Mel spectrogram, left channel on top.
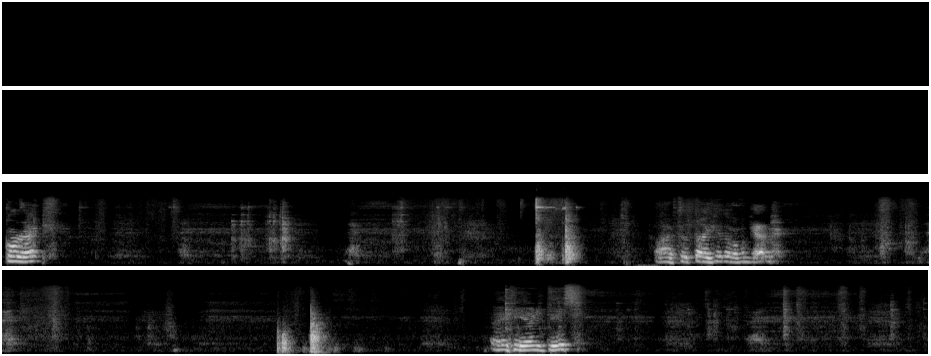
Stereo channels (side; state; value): left; silent; digital silence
